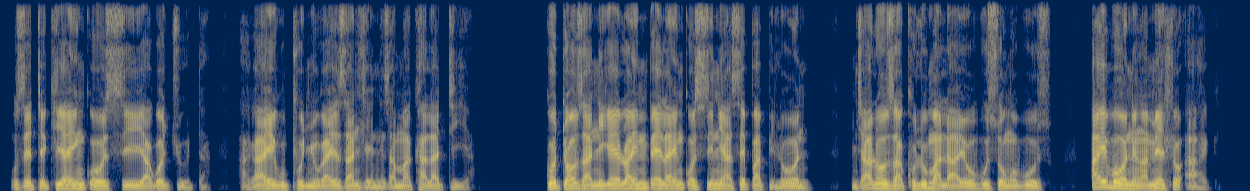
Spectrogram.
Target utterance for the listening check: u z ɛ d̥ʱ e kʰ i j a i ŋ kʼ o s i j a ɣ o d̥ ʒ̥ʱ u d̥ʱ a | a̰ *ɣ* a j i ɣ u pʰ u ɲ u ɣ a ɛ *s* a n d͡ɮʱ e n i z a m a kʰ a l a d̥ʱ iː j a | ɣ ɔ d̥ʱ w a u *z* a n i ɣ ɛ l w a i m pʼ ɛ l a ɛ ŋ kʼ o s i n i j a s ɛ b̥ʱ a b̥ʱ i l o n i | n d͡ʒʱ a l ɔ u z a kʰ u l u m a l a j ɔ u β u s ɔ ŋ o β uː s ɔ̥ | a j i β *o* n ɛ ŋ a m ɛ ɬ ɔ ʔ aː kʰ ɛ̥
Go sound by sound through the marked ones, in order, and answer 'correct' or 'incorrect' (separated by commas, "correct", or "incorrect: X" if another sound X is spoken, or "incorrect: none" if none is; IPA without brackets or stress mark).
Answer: correct, incorrect: z, correct, incorrect: ɔ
